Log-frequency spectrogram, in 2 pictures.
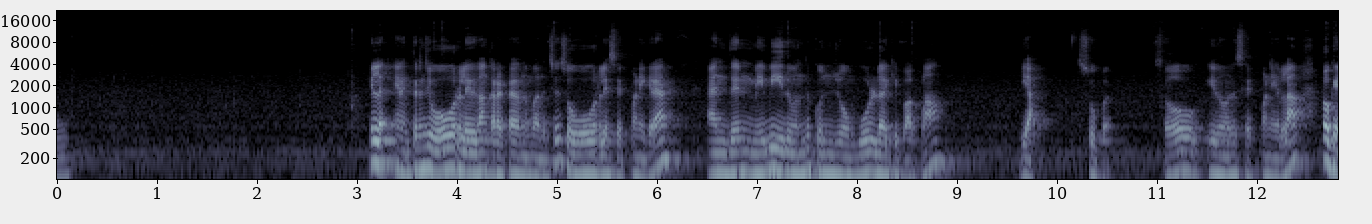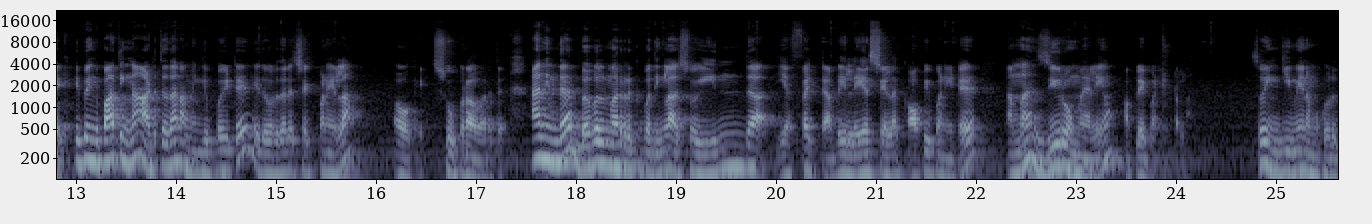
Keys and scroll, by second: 0.4-2.4 typing, 15.0 space, 21.1 ctrl+c, 23.5 ctrl+v.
